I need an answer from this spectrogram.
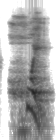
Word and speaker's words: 会: dia UI, jadi sebenarnya pas baca itu selipin e ya, jadi hui.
